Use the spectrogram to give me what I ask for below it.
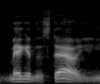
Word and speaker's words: Megan Thee Stallion: Excuse me, Megan Thee Stallion. Yeah, did I say it right? Yeah, okay, cool.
